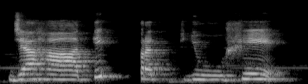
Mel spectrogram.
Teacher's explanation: Dvitvam here. Please note that P is doubling.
